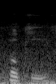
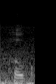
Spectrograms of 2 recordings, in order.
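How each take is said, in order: First: The word is said in a Hawaiian-style way. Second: The word is said in an anglicized way. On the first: The speaker calls it right. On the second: The speaker calls it wrong.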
